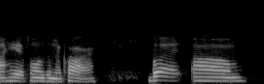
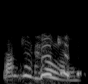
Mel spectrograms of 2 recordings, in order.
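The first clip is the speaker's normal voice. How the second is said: high, playful teasing; 10 semitones higher, slower than usual. Real, not acted. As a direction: tease with a high lilt. Repeats the tease.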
